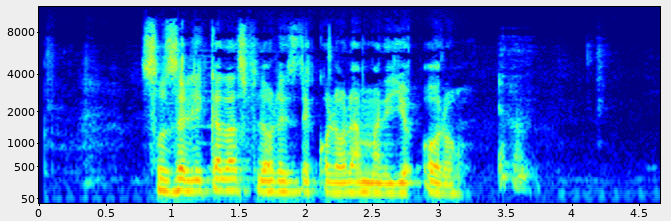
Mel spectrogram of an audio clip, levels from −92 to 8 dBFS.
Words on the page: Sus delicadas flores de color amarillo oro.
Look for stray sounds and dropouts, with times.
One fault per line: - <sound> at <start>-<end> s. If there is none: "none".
- cough at 3.4-3.8 s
